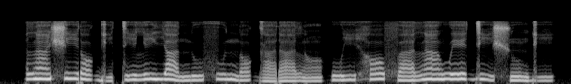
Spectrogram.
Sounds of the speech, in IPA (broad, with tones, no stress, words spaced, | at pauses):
lã˦ʃi˦ɾɔ˧ ɡi˨ ti˧li˦ ja˦˨nu˧fu˦ nɔ˧ɡa˨ɾa˧lɔ̃˧ | wi˧hɔ˦fa˧ lã˦we˦di˦˨ ʃũ˧ ɡi˦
